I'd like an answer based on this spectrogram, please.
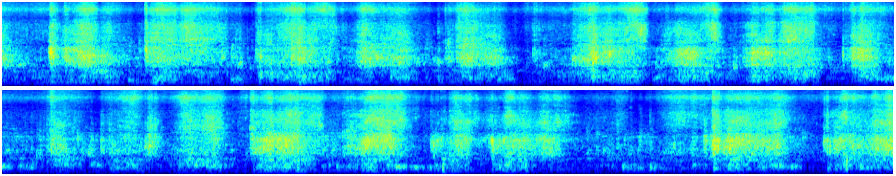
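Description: Hybrid rice seed being stirred by hand in a plastic basin, giving repeated swishing rustles of the grains, one or two a second, as a red insecticide seed treatment is mixed through them.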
